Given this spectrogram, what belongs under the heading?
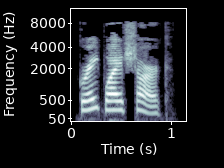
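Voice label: "great white shark", British English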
